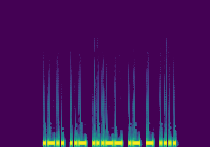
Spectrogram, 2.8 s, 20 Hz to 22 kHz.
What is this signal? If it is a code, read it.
Morse code, heard as a keyed tone, about 39 wpm, 700 Hz. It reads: LU3ATH
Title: DXCC-100 Call Signs - 6 Characters - 40wpm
